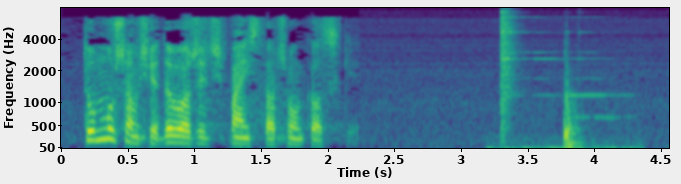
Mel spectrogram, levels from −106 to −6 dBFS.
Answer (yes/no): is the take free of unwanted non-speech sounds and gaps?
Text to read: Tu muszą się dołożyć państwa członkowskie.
no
